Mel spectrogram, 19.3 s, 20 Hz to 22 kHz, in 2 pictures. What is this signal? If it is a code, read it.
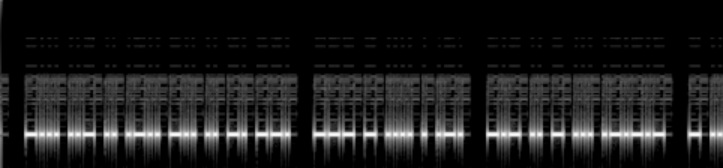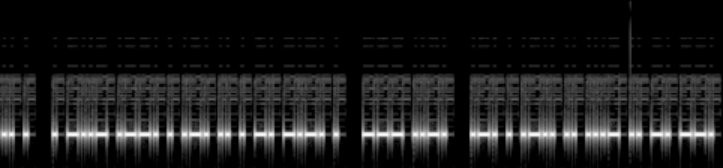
Morse code, heard as a keyed tone, about 25 wpm, 750 Hz. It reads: BUILDING OTHER KITS. THE EXPERIENCE OF RELIVING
